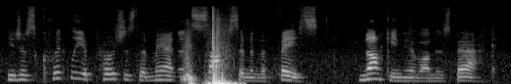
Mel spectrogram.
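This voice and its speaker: A woman's voice: mid-range voice, animated, normal speed, very noisy. A woman reading scripted narration for a dramatic audio story.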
